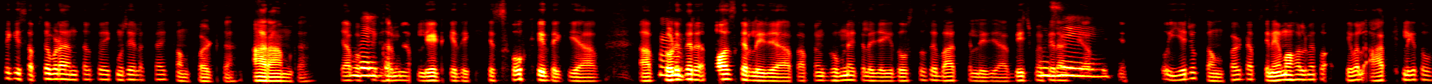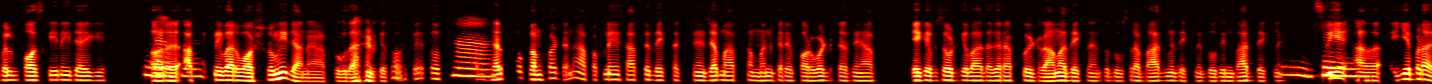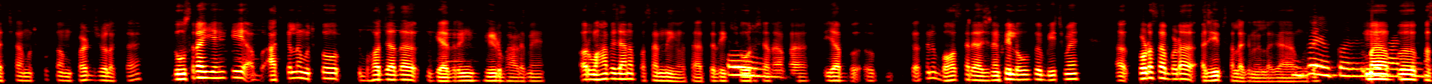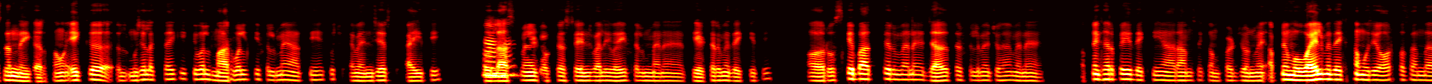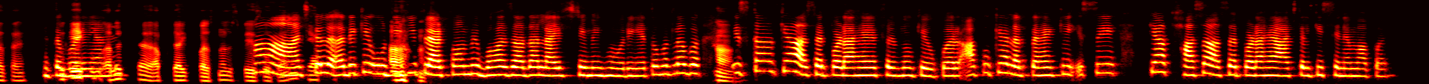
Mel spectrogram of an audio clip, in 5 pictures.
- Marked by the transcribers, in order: in English: "कम्फ़र्ट"; laughing while speaking: "सो के देखिए"; in English: "पॉज़"; in English: "कम्फ़र्ट"; in English: "हॉल"; laughing while speaking: "आपके लिए"; in English: "पॉज़"; in English: "वॉशरूम"; laughing while speaking: "उदाहरण के"; in English: "कम्फ़र्ट"; in English: "फ़ॉरवर्ड"; in English: "एपिसोड"; in English: "ड्रामा"; in English: "कम्फ़र्ट"; in English: "गैदरिंग"; in English: "थिएटर"; in English: "कम्फ़र्ट"; in English: "पर्सनल स्पेस"; laughing while speaking: "हाँ"; in English: "प्लेटफ़ॉर्म"; in English: "लाइव-स्ट्रीमिंग"
- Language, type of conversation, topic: Hindi, podcast, बचपन की कौन-सी फिल्म आज भी आपको रुला देती या हँसा देती है?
